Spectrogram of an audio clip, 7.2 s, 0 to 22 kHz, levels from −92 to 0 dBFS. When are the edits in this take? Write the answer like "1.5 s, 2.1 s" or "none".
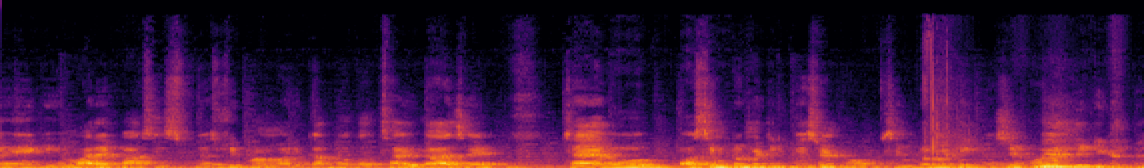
none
